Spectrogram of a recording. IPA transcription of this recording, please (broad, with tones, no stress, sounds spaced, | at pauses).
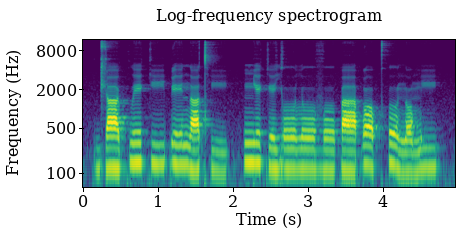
d͡ʒ aː˨ kʷ eː˦ k iː˦ ɓ eː˦ n a˨˦ tʰ i˨ | ɲ e˦˨ k e˨ j oː˨ l oː˨ v oː˨ p aː˨ ɓ ɔ˦˨ pʰ o˦˨ n ɔ˨ m i˦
